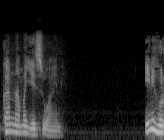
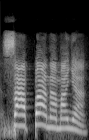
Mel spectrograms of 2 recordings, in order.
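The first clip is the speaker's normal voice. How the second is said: eager question; 10 semitones higher, 10 dB louder, much slower than usual. Retold or imitated. People eagerly ask the name.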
